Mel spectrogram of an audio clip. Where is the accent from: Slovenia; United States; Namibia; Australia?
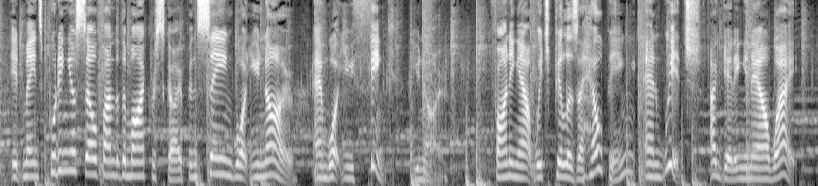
Australia; Gunnedah, New South Wales; Growing up in Gunnedah, I realised pretty quickly there was going to be no man that was going to pay for the life I wanted.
